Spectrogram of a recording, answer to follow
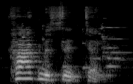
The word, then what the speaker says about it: cognoscente: So our word for today is cognoscente. Cognoscente, that has 4 syllables, so that means that we're going to clap it 4 times, we're going to snap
